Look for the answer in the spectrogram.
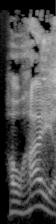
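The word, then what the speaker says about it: Hohaia: Oh, it's actually better. It's actually pronounced Hoyea.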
